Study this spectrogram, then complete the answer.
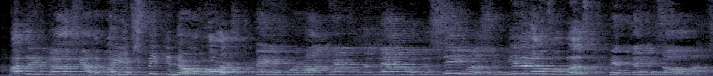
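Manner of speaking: loud, high, rising preacher's cry; full-force preaching. Acted. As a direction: preach it hard to the congregation. Preacher rises to a shout.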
